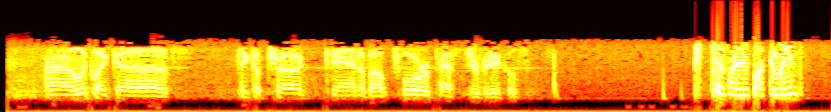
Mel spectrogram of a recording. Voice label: Highway Patrol, scanner; DPS EAST; Dist 18 Phoenix Metro South Area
